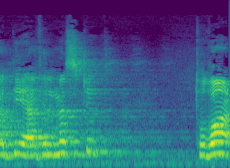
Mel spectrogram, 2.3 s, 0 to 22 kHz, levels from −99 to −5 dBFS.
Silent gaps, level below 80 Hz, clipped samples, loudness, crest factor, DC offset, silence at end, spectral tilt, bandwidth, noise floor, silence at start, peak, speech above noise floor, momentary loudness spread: none; -52 dBFS; under 0.1%; -18 LUFS; 18 dB; under 0.1%; 0 s; -4.5 dB/octave; 12 kHz; -46 dBFS; 0 s; 0 dBFS; 29 dB; 16 LU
